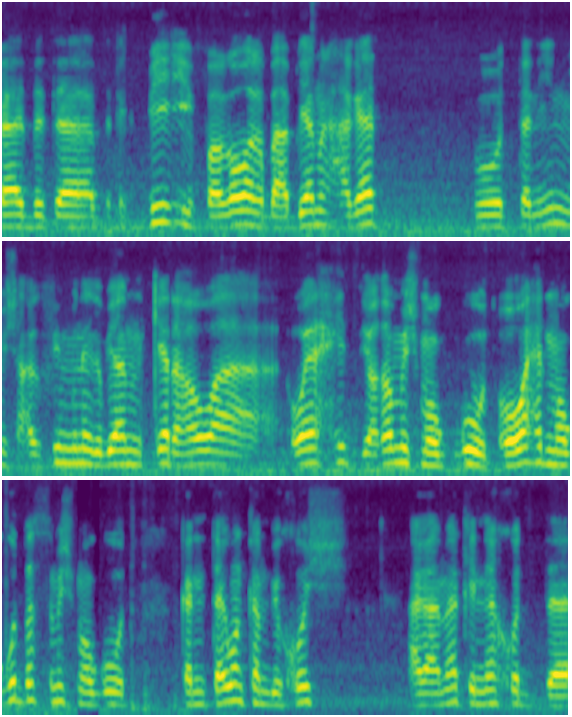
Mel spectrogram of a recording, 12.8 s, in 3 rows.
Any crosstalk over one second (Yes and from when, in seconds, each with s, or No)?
No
